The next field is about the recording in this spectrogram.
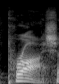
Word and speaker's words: Prosh: Actually, I think it's Prosh. I think it rhymes with squash.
